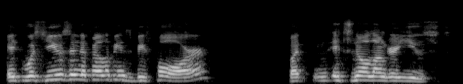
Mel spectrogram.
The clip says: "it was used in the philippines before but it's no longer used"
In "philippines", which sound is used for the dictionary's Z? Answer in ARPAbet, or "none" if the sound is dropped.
Z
